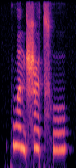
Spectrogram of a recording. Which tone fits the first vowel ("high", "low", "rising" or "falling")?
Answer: falling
